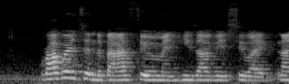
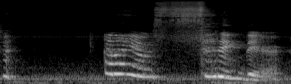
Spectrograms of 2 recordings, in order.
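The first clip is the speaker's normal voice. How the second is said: stunned disbelief; 6 semitones higher, slower than usual. Real, not acted. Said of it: "with my mouth open".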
